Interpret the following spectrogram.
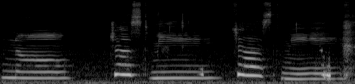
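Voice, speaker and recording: Over clear background noise, a put-on character voice speaks at a high pitch. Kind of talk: odd put-on creature voice. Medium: actual play. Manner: broken simple speech, repetitive.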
